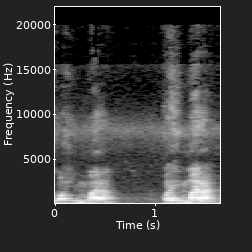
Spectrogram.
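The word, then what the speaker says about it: Koh-i-Maran: और ये जो हरि पर्वत है इट्स आल्सो कॉल्ड एज कोहिमरा, ये मरन एन लिखते हैं लेकिन ये साइलेंट रहता है, ठीक है।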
